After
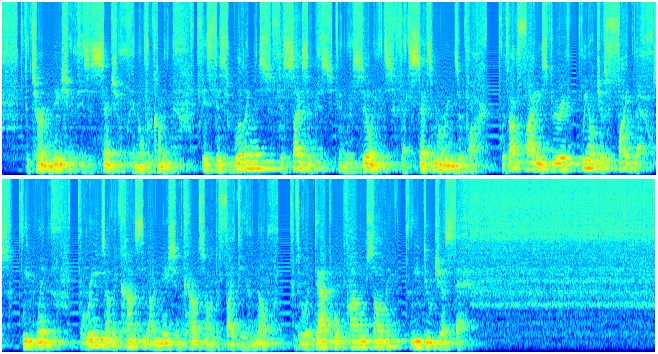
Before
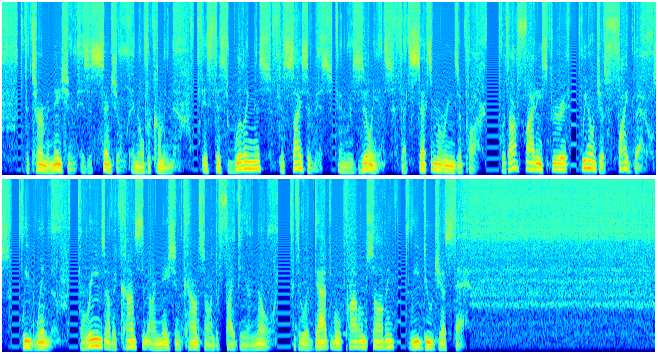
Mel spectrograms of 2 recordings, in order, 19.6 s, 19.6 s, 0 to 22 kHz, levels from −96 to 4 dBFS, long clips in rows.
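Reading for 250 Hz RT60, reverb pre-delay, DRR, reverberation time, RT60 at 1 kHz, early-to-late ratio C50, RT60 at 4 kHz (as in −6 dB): 1.1 s, 3 ms, 2.5 dB, 0.70 s, 0.60 s, 8.0 dB, 0.50 s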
